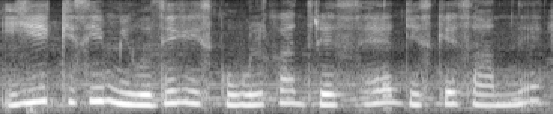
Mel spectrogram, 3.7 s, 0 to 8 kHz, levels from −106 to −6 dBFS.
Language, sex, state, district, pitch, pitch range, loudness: Hindi, female, Uttar Pradesh, Lucknow, 290 Hz, 265-315 Hz, -15 LUFS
